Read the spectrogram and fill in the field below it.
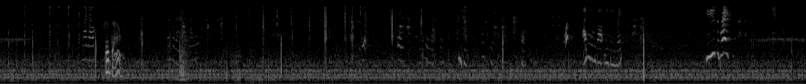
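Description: A young child calls out outdoors.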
